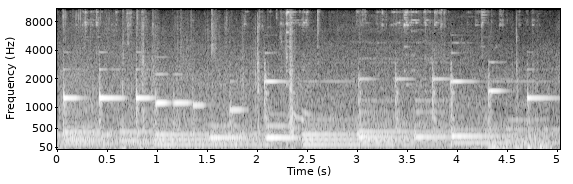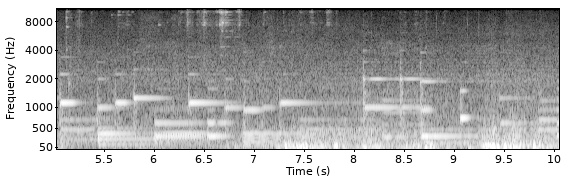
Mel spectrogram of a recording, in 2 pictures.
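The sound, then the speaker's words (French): Wind rushes and rumbles steadily outdoors in front of the tomb of Jean Zay, buffeting the microphone and growing heavier near the end, while a bright, stepping melody of chiming tones plays over it. No one speaks. “Il y a du vent, hein? Il y a du vent, ouais.”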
